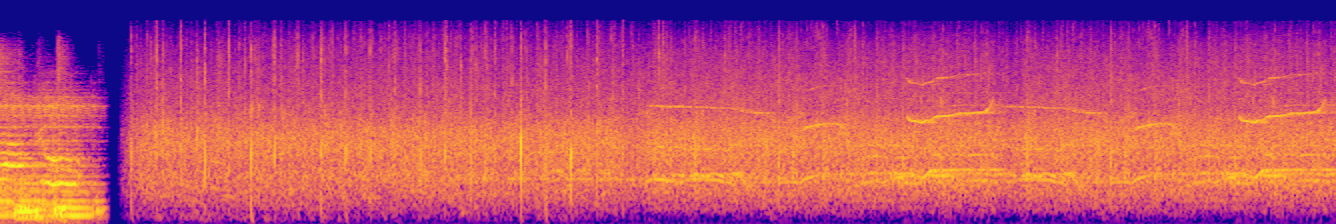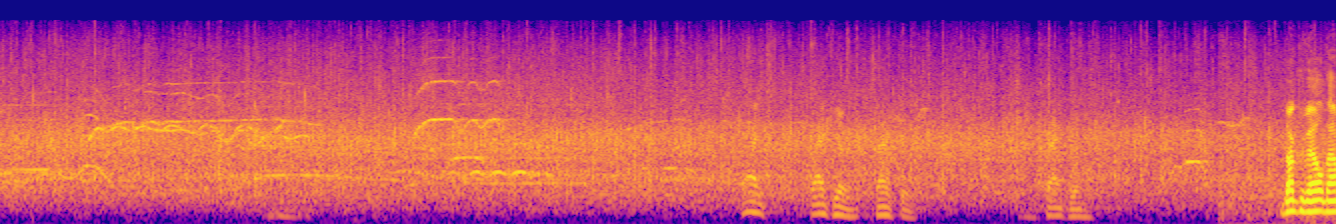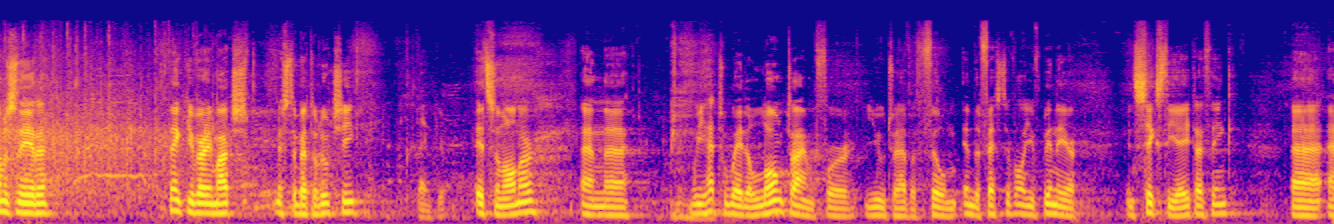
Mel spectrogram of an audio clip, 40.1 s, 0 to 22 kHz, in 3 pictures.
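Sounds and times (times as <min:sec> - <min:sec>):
music: 0:00.0 - 0:01.1
large audience applauding: 0:01.2 - 0:30.2.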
